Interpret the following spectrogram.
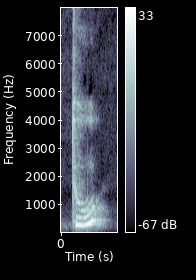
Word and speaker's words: tout: So the masculine are pronounced exactly the same. We have tout and tout.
